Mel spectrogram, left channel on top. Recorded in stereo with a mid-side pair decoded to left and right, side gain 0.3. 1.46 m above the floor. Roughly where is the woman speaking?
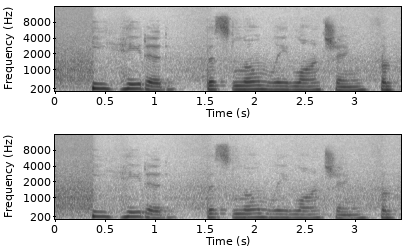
Ahead left.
